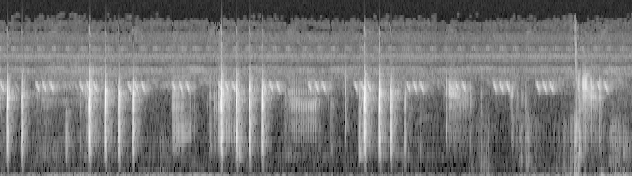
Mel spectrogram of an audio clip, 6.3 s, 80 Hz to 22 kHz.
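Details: Brauer's tree frog tucked between stones and small grass, 22 July 2016, late morning, clicking 'da-da-da' in short rapid clusters of three to five hard taps, repeated every second or so over a buzzing insect chorus.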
